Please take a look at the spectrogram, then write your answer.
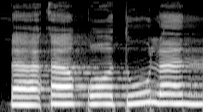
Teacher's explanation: Karena nunnya bertasydid, maka kita bunyikan dengung. Bunyinya ditahan, bunyi n-nya ditahan sampai ada suara masuk hidung kurang lebih 2 harokat. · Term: gunnah musyaddadah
